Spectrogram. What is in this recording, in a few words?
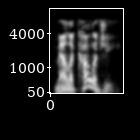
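"malacology", British English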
